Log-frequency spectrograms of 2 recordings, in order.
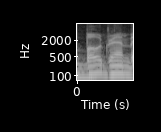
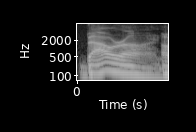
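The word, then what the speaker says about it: bodhrán: And thank you for teaching me how to pronounce the name of the musical instrument you're playing that I've always called a bodhran, but you call a... – Bowron.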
